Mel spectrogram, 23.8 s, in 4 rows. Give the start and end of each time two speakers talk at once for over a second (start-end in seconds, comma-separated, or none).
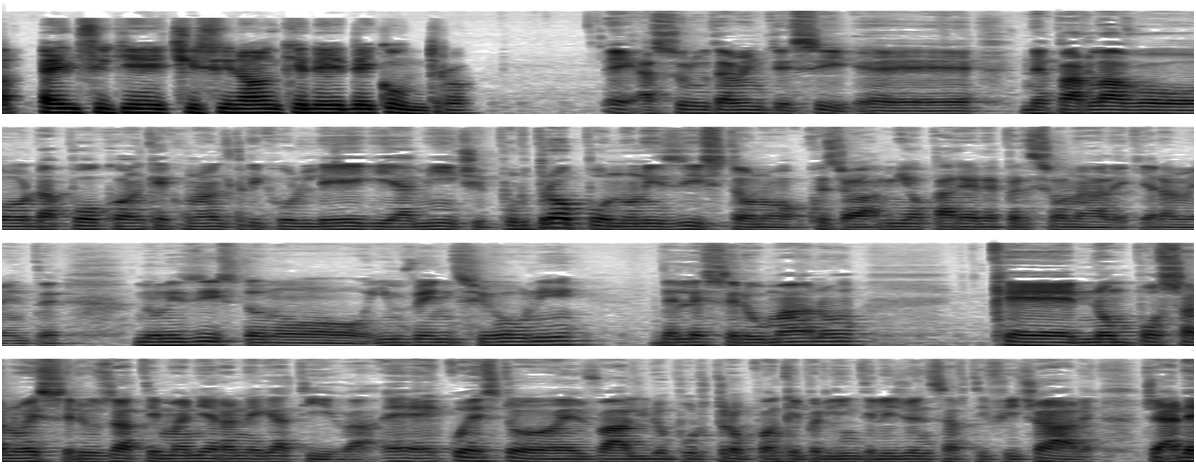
none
